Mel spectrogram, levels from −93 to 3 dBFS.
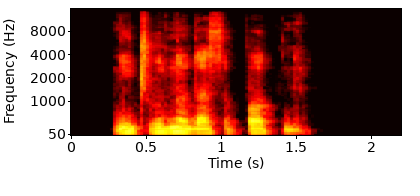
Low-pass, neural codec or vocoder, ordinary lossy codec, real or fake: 14.4 kHz; vocoder, 44.1 kHz, 128 mel bands every 512 samples, BigVGAN v2; none; fake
